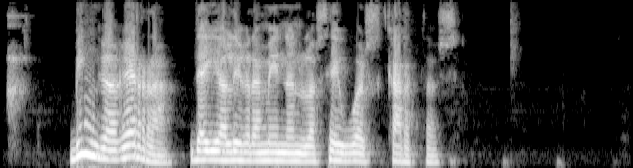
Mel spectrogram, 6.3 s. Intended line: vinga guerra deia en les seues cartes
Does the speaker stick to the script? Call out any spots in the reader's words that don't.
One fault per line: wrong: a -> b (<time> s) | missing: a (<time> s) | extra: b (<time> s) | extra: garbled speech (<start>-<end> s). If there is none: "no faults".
extra: alegrement (2.2 s)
